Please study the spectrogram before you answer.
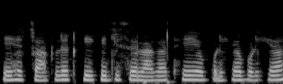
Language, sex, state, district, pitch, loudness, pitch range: Chhattisgarhi, female, Chhattisgarh, Sarguja, 205 Hz, -24 LUFS, 200-210 Hz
